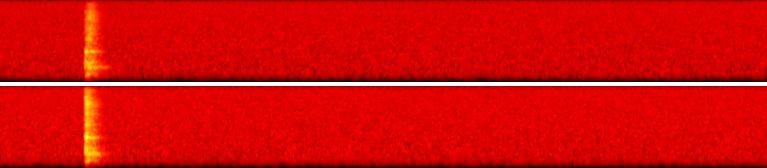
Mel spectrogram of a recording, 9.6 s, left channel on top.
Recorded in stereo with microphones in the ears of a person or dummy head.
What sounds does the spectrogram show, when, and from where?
1.1 s a snare drum: 65° right (ahead or behind), 5 m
